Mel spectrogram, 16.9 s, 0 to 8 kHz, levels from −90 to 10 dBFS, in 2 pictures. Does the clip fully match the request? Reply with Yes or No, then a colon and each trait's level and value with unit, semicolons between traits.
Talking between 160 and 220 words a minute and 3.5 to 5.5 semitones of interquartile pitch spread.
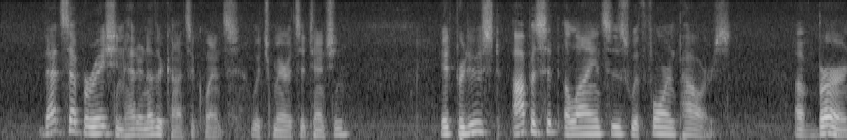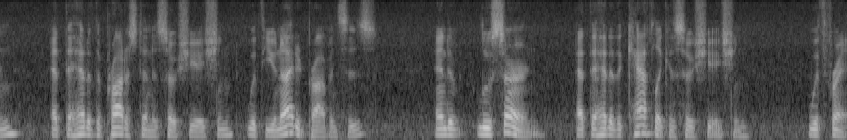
No: average, 140 wpm; average, 4.4 semitones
